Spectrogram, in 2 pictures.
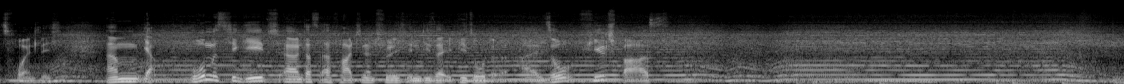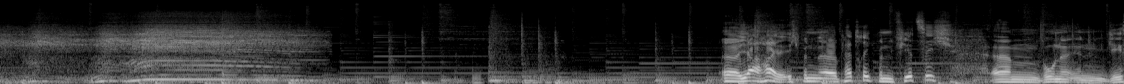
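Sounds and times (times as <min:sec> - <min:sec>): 
speech: 0:00.0 - 0:06.8, 0:18.5 - 0:22.4
chainsaw engine revving and cutting wood: 0:00.2 - 0:14.6.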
